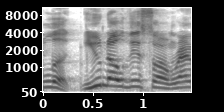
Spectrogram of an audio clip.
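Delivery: ordinary talk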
